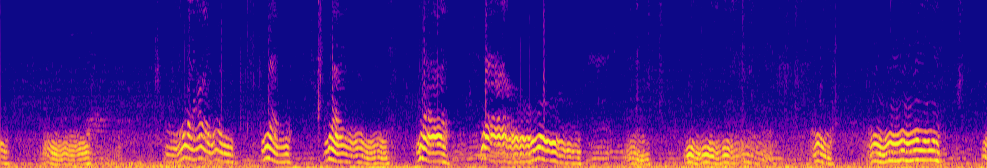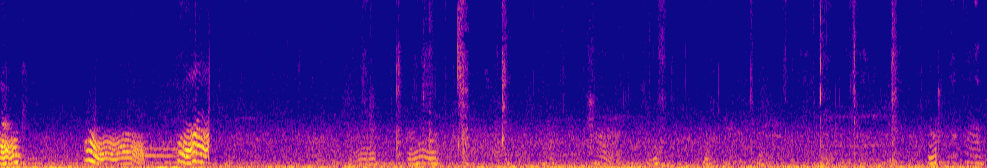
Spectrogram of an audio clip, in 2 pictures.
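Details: Excited four-day-old puppies, a litter of four, as their experienced mother Rosalie tries to enter the puppy room safely. Dense, high whimpering yips and squeals repeat about once a second for twelve seconds, then fade to a quiet murmur.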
